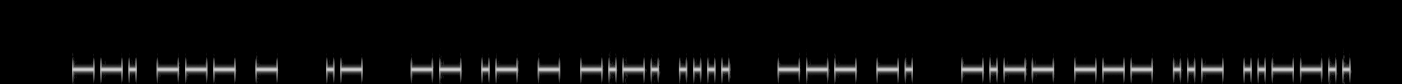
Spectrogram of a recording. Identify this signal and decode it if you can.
Morse code, heard as a keyed tone, about 17 wpm, 700 Hz. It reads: GOT A MATCH ON YOU?
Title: Sentences from Top 1600 Words 17wpm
